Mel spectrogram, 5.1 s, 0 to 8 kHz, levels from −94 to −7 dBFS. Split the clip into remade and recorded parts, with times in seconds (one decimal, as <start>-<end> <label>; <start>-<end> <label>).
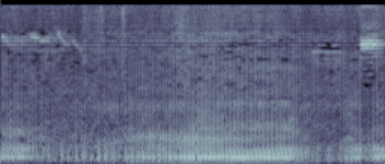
0.0-5.1 remade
